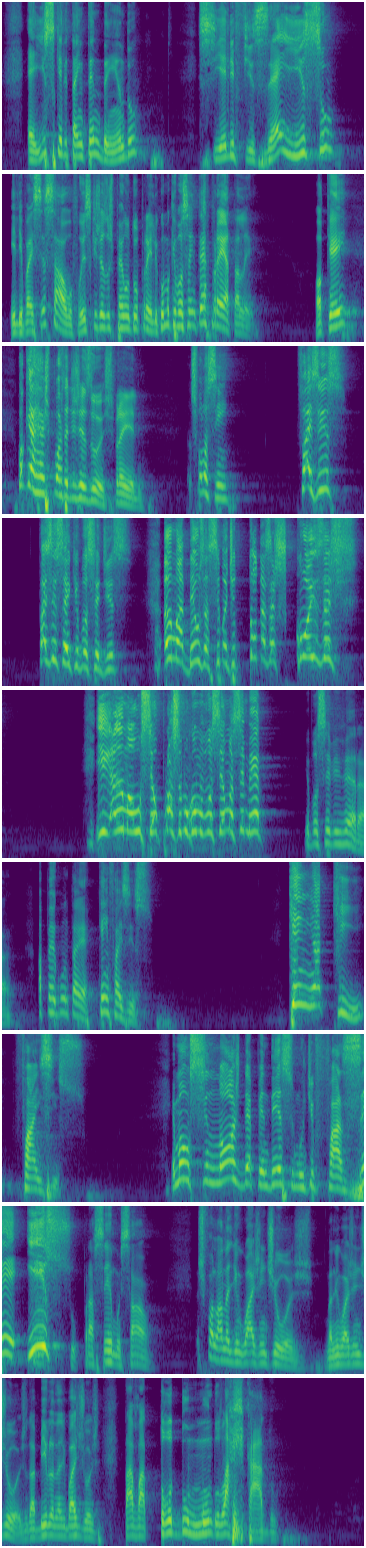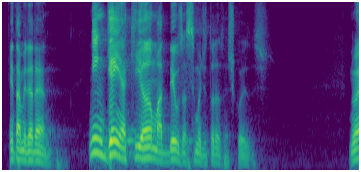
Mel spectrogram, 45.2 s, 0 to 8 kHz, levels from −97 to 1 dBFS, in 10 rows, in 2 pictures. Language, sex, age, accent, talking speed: Portuguese, male, 40-59, Brazilian, 165 wpm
